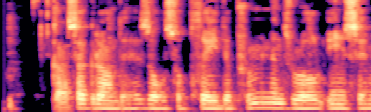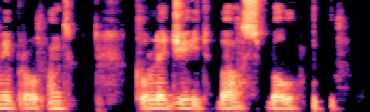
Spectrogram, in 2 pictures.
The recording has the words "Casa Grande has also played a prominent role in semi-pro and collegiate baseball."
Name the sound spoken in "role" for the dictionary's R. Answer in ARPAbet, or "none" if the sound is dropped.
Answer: R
